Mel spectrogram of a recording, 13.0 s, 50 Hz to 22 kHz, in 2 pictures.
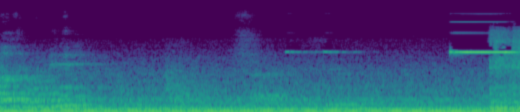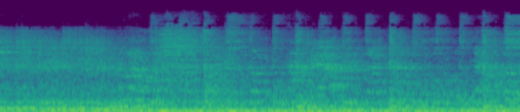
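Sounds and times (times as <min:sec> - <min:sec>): music: 0:06.1 - 0:13.0.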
